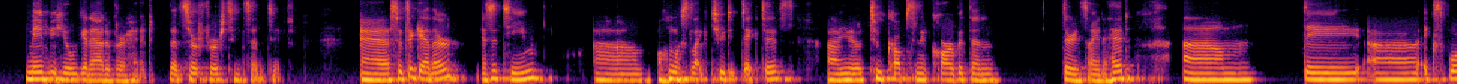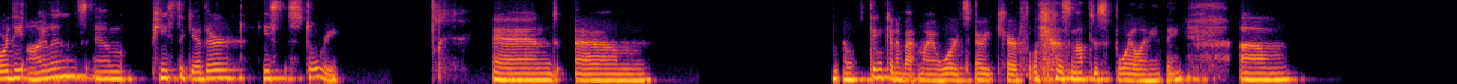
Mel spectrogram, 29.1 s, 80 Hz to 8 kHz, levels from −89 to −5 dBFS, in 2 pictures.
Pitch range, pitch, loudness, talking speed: 175-210 Hz, 190 Hz, -20 LUFS, 130 wpm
